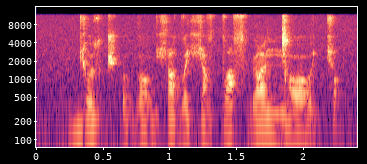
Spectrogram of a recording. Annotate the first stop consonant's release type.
plain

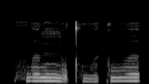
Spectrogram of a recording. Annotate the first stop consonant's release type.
aspirated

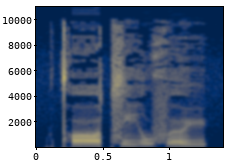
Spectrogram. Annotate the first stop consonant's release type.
aspirated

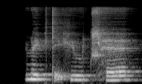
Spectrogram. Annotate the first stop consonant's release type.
plain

